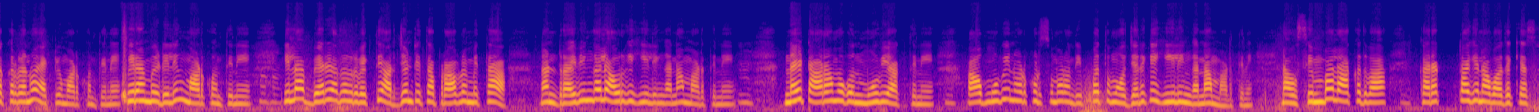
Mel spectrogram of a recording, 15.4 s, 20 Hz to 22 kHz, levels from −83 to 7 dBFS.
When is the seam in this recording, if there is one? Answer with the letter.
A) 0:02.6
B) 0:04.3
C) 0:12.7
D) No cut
C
